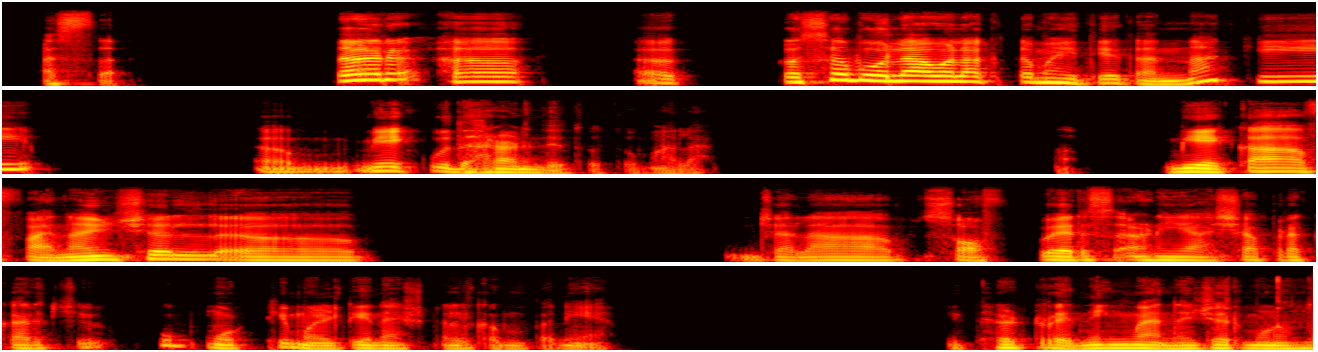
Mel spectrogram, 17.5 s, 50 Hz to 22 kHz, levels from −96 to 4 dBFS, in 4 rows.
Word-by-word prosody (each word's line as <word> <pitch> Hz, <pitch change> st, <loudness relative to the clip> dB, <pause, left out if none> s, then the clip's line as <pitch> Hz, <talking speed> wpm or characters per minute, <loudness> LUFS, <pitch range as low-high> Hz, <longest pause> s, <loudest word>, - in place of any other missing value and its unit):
असतं. -, -, -7 dB, 0.8 s
तर 270 Hz, +2 st, +9 dB, 0.2 s
अ, 195 Hz, -, +1 dB, 0.6 s
अ, 150 Hz, -, -4 dB, 0.4 s
कसं 190 Hz, +8 st, +4 dB
बोलावं 225 Hz, -2 st, +9 dB
लागतं 205 Hz, -3 st, 0 dB
माहिती 155 Hz, -5 st, +1 dB
आहे 150 Hz, -, -3 dB
त्यांना? 115 Hz, -, -1 dB
की 210 Hz, +1 st, 0 dB, 0.8 s
अ, -, -, -6 dB
मी 155 Hz, -, -3 dB
एक 150 Hz, 0 st, +1 dB
उदाहरण 115 Hz, -4 st, -1 dB
देतो 80 Hz, -, -11 dB
तुम्हाला. -, -, -17 dB, 1.2 s
अ, -, -, -18 dB, 0.4 s
मी 130 Hz, -, +5 dB
एका 135 Hz, +2 st, +3 dB
फायनान्शियल 135 Hz, +7 st, +1 dB
अ, 115 Hz, -3 st, -3 dB, 1.4 s
ज्याला 115 Hz, 0 st, -3 dB, 0.2 s
सॉफ्टवेअर्स 120 Hz, +4 st, -2 dB
आणि 120 Hz, -1 st, -2 dB
अशा 115 Hz, +1 st, -4 dB
प्रकारची 120 Hz, +3 st, -8 dB
खूप 195 Hz, +4 st, -13 dB
मोठी 110 Hz, +5 st, -6 dB
मल्टिनॅशनल 105 Hz, -1 st, -4 dB
कंपनी 105 Hz, -2 st, -12 dB
आहे. -, -, -13 dB, 1.1 s
तिथं 125 Hz, -, -4 dB
ट्रेनिंग 115 Hz, 0 st, 0 dB
मॅनेजर 110 Hz, 0 st, 0 dB
म्हणून 105 Hz, 0 st, -1 dB
120 Hz, 125 wpm, -26 LUFS, 110-150 Hz, 1.4 s, तर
